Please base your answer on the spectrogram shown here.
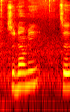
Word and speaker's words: tsunami: त्सुनामीचं spelling बघा, TSUNAMI असं आहे, प्रोनाऊन्सिएशन त्सुनामी असं, तचं अगदी सायलेंट उच्चार आहे त्सुनामी.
